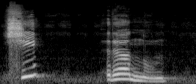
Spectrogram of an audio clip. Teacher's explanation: ele é uma consoante africada, alvéolo palatal, desvozeada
